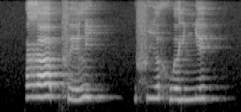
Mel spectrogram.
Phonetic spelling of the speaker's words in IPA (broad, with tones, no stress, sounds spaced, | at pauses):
ɣ aː˦˥ p̚ f e˨˦ l i˦˥ k̚ | f i˧ ə̯ h w ə˧ j ɲ e˦˥ k̚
